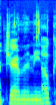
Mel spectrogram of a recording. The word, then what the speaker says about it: Dramamine: Yeah, Dramamine.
